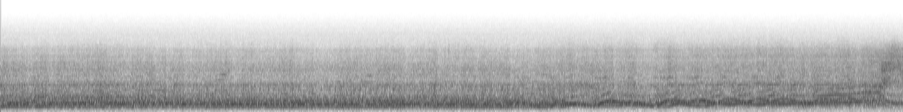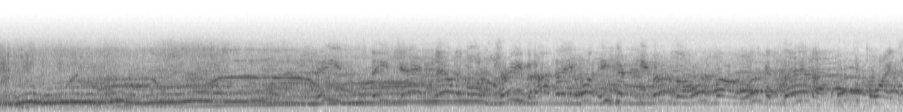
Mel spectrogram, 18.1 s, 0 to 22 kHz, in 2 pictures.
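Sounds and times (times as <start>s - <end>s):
motorcycle engines revving: 0.0s - 18.0s.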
